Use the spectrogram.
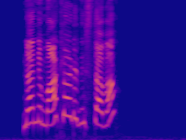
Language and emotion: Telugu, angry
